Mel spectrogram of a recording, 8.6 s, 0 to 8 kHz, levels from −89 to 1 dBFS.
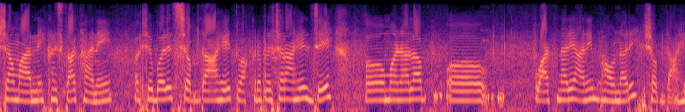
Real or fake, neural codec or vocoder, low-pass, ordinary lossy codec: real; none; 7.2 kHz; AAC, 48 kbps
